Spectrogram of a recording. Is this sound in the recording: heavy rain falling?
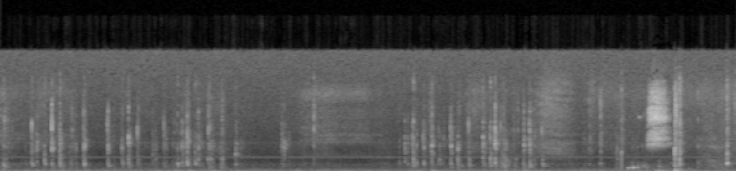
no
